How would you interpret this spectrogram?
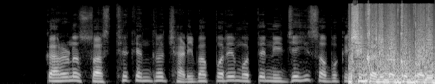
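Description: From 3.49 s to the end at 4.35 s, the speech abruptly turns extremely loud and harsh, with background noise pushed up to the same level as the voice, though pitch remains traceable. The cause is likely float read as integer: samples that fit 32-bit floating point being read as 32-bit integers, so sign and exponent bits dictate amplitude. The waveform becomes a near-square block at an almost fixed, high level, and the spectrogram fills with dense broadband energy.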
